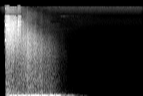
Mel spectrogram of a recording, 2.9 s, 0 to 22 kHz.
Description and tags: Unrelenting Shotgun
A nice shotgun sound that packs a punch
Recorded with Sony HDR-PJ260V then edited using Audacity and Flstudio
